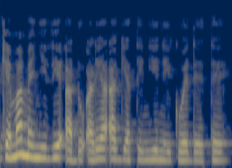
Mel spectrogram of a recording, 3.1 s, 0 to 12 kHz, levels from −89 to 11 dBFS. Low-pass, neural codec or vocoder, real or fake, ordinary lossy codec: 10.8 kHz; none; real; MP3, 32 kbps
